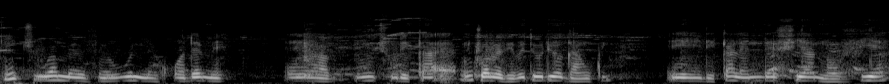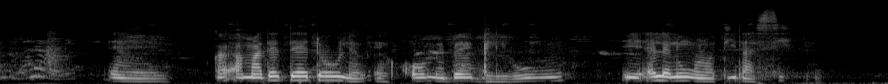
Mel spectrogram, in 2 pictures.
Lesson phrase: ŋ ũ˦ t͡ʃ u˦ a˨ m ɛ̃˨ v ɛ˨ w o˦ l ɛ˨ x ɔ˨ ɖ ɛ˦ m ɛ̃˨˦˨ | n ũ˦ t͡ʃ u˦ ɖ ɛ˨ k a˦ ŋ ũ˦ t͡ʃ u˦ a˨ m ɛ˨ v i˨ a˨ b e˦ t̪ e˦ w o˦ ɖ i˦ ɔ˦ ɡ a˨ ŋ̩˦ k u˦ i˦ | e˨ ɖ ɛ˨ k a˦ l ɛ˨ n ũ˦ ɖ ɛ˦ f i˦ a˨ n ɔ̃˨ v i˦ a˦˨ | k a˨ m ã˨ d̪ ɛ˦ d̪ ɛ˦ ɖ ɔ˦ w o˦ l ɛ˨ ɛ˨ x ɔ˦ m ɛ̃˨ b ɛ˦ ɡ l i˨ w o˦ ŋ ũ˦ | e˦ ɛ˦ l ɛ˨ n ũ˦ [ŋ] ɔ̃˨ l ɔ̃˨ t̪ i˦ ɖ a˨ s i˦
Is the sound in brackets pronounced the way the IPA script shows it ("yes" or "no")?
yes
